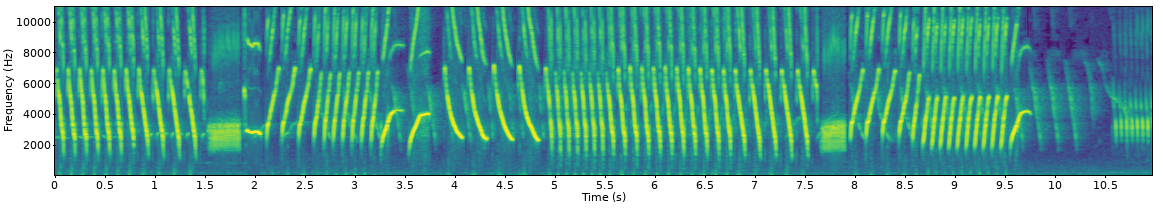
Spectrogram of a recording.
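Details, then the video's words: A canary pours out continuous rapid rolls of sweeping notes, broken by a few short harsh buzzes, with the trill running almost without pause for over ten seconds. "KENARI KOLABORASI GACOR NGEROLL PANJANG"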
